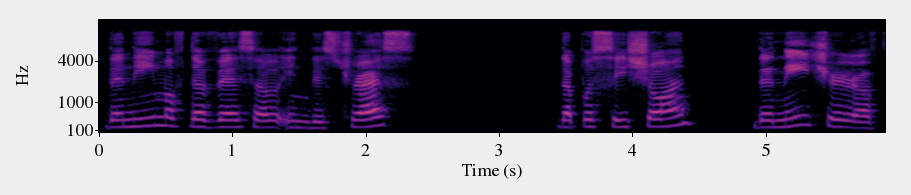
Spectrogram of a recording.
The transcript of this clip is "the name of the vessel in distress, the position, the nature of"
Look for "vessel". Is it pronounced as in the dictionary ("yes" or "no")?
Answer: yes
